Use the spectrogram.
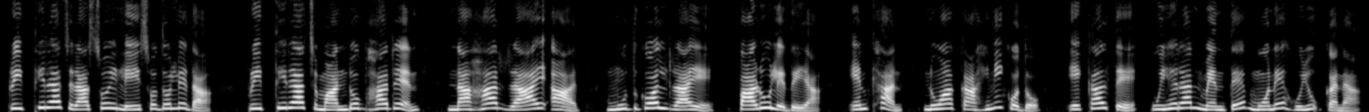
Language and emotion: Santali, neutral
